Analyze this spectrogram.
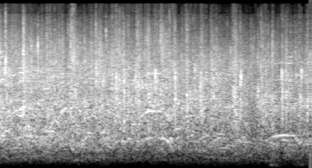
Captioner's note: applause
